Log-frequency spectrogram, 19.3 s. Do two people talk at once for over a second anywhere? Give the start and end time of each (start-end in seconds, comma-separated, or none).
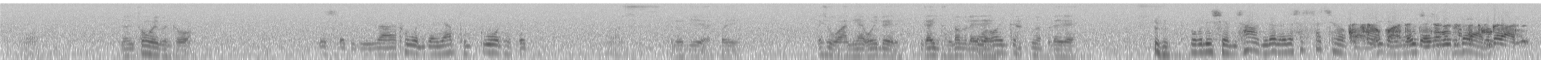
16.9-18.7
